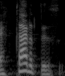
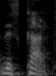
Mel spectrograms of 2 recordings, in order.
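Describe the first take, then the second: First: The name is read as Spanish, sounding every letter. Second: The name is said the French way, ending silent. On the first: The speaker calls it wrong. "no se pronuncia Descartes" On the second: The speaker calls it right. "se pronuncia Descartes"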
